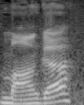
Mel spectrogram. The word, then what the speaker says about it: manga: there John but I will say this it's pronounced manga okay excuse me and if you go to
